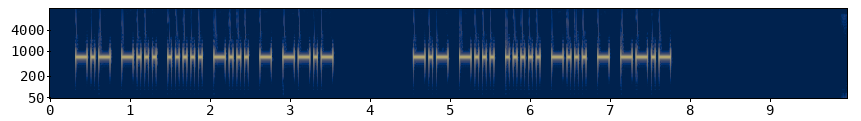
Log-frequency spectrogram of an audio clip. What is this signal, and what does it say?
Morse code, heard as a keyed tone, about 25 wpm, 700 Hz. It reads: KB5BTQ KB5BTQ
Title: USA Call Signs - 6 Characters - Repeated 3x - 25wpm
